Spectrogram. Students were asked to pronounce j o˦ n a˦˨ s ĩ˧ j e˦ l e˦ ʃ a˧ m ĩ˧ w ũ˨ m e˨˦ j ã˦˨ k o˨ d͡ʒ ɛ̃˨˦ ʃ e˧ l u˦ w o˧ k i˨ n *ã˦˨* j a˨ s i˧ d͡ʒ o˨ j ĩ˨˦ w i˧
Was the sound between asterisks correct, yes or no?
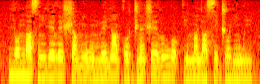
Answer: no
